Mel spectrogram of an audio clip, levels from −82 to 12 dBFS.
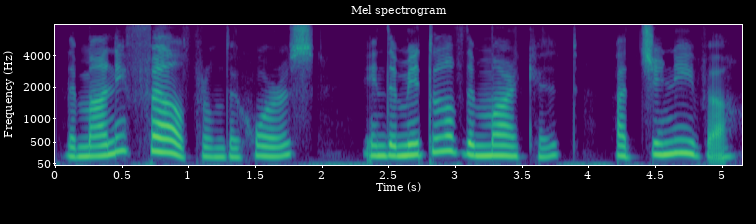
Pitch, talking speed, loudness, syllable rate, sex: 225 Hz, 165 wpm, -17 LUFS, 4.6 syllables/s, female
